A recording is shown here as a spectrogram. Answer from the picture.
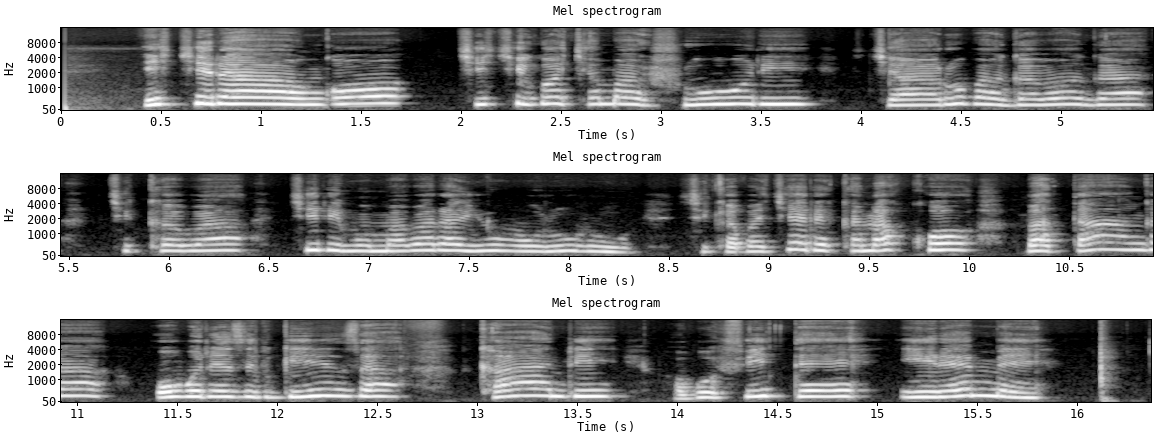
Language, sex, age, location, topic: Kinyarwanda, female, 25-35, Nyagatare, education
